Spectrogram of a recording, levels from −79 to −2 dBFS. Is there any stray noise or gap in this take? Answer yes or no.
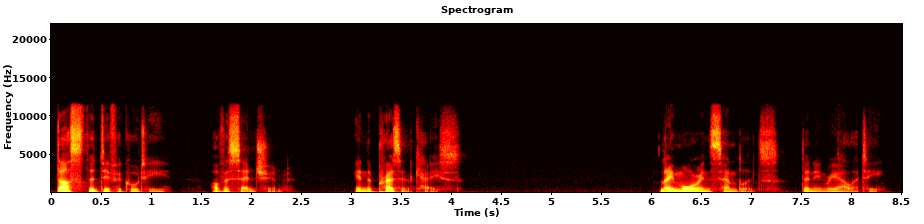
no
